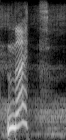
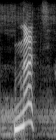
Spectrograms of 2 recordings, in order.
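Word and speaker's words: nøtt: So it's spelled with an er and then two t's instead of u and a t. Net. Net. Like this. Net. Pronounced almost the same.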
